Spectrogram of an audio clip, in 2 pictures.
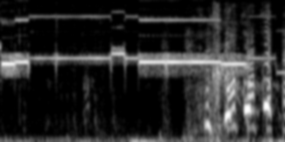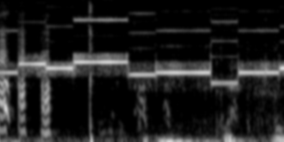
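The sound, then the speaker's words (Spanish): A Chinese Christmas greeting card plays its electronic tune: shrill, stepped beeping tones hop between high pitches in a jittery melody, with a brief warbling passage in the middle and a low buzz underneath. “Lo mejor es que el audio se llama tarjeta de Navidad chino. Que no sé por qué chino.”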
